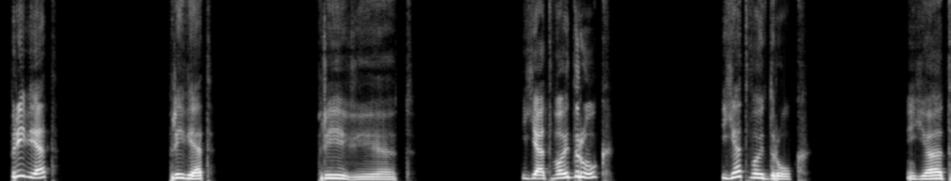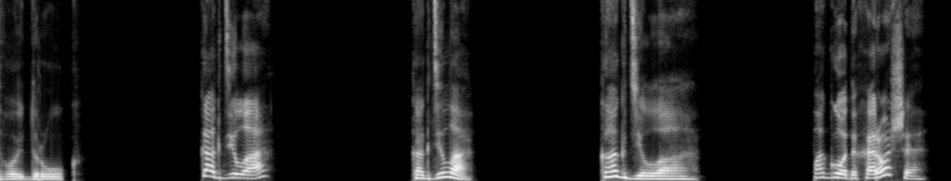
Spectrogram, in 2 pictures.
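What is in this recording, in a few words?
vox Russian female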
